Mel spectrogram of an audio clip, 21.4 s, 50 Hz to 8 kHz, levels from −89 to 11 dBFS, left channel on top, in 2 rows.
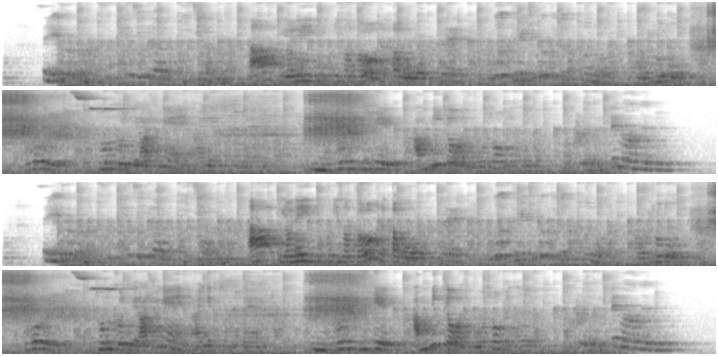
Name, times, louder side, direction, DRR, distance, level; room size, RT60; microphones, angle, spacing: voice 1, 0.6-3.4 6.0-10.5 15.3-15.6 19.3-20.6, left 1 dB, 35° left, -9 dB, 1.2 m, -29 dB
sound 1, 0.8-20.0, equal, 20° right, 0.8 m, -30 dB
voice 2, 3.7-6.3 9.5-10.2 11.0-11.6 12.1-14.7 15.7-16.5 16.9-18.9 20.5-20.6, right 3 dB, 85° right, 3 dB, 0.4 m, -24 dB
sound 2, 10.3-16.3, left 1 dB, 90° left, 0.7 m, -29 dB
2.5 x 2.5 x 3.0 m, 1.2 s
head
